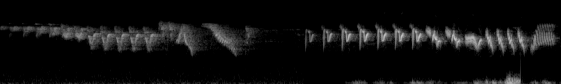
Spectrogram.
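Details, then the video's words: Male common chaffinch song, used to mark territory and attract females: a rapid descending run of bright chirping notes, a brief pause, then a second fast accelerating series ending in an emphatic flourish, with faint low thumps beneath. "Aún así, el canto es fácilmente reconocible, ya que suele terminar con un característico y enfático floreo."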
